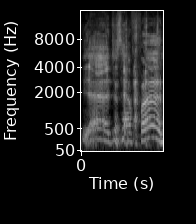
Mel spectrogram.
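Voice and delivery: laughing, loud and slow; real laughter through the words. Real, not acted. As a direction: laugh it out, carefree.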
